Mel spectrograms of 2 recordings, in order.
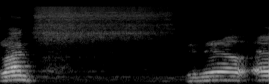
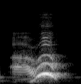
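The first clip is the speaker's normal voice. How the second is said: high euphoric whoop after exhaling; excited whoop; 13 dB louder than usual. Real, not acted. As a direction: let out a joyful cry of release. Joyful release after held breath.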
